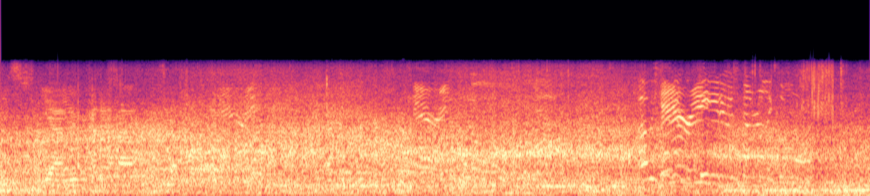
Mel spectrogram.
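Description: Steady road traffic noise from a highway, with people talking over it; a few higher-pitched voices stand out about halfway through and near the end.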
